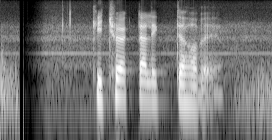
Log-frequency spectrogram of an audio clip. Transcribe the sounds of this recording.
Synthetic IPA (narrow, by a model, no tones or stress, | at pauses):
kit͡ɕʰuɛk̚ʈalik̚t̪eɦɔbḛ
